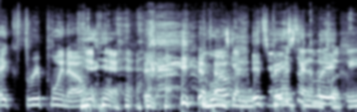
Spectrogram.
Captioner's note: chuckling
